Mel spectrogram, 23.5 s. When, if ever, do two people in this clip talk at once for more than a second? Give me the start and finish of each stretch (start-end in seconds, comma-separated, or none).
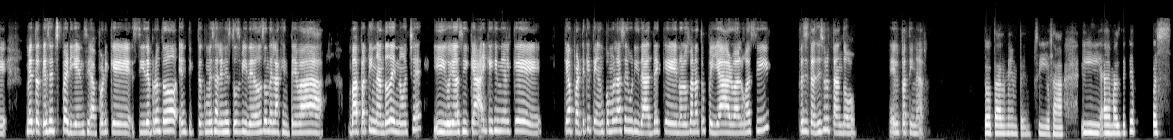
none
